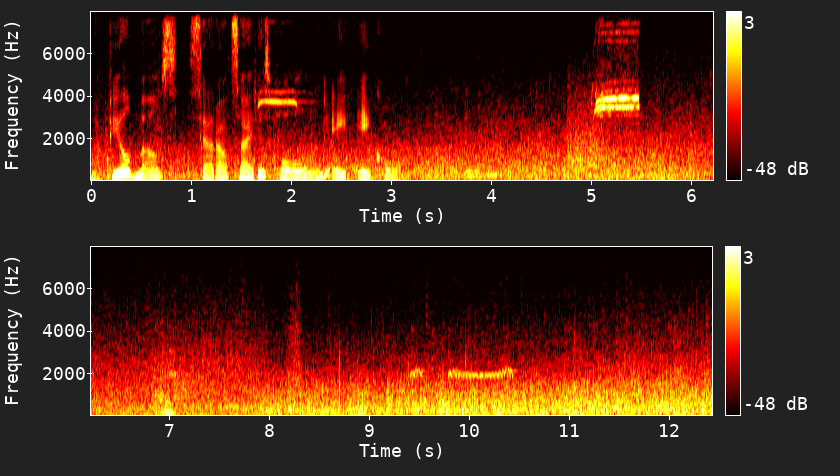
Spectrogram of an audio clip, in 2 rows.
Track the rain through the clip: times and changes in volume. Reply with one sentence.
The rain can be heard from 0.0 to 12.3 s, getting louder.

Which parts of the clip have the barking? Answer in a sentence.
You can't hear the barking here.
